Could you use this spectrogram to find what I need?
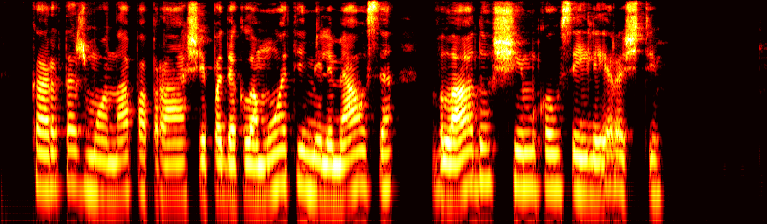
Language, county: Lithuanian, Panevėžys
